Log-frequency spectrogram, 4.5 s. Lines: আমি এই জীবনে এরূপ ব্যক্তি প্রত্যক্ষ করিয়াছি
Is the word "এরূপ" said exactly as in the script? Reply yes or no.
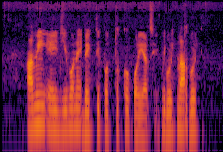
no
